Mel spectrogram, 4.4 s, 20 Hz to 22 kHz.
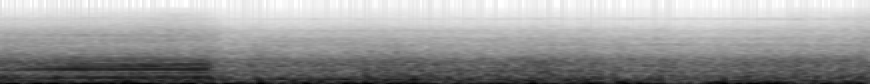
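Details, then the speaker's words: KTM Duke 390 while riding, around its third service; deep steady exhaust thump, quieter than before, with no rasp or leak; owner attributes reduced sound to zip ties and a possibly slightly cracked pipe, but says it sounds like any other 390; normal exhaust note. "Normal మన ఇంకో 390 sound ఎలా వస్తుందో same ఇది కూడా అట్లా sound వస్తుంది."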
